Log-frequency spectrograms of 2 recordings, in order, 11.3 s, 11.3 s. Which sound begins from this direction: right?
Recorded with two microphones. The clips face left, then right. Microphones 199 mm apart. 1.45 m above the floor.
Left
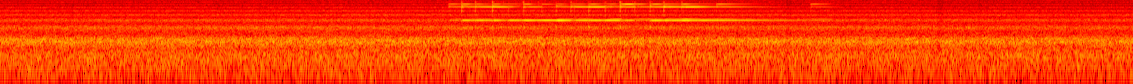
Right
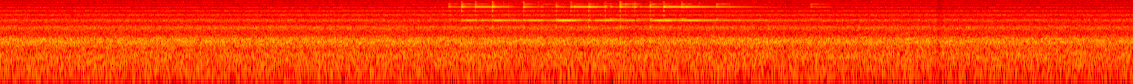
A bell, at 4.5 s.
